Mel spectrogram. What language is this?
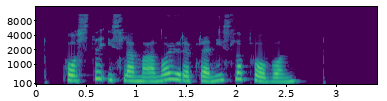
Esperanto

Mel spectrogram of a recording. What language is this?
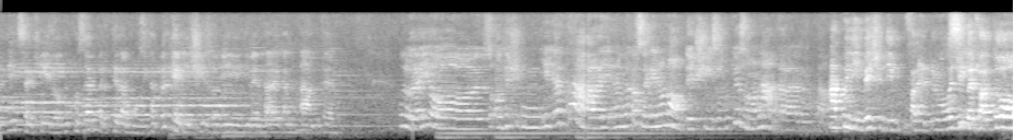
Italian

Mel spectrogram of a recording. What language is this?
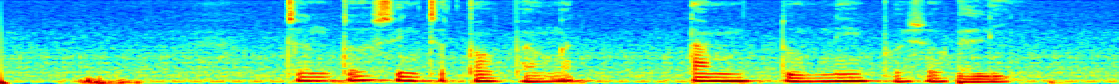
Javanese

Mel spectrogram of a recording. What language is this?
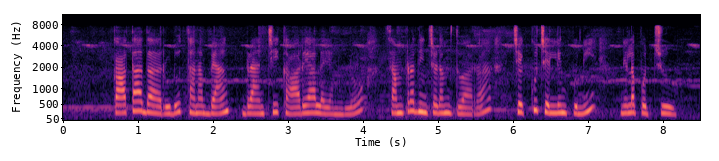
Telugu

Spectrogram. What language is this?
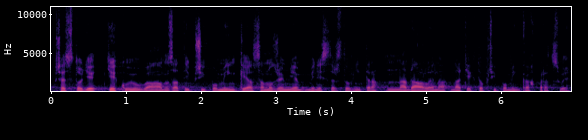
Czech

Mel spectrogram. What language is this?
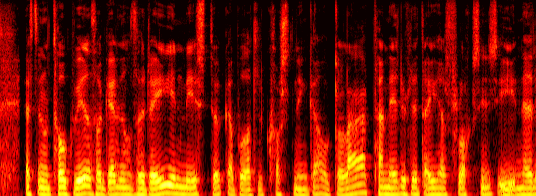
Icelandic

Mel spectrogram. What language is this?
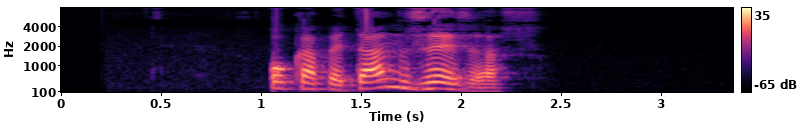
Greek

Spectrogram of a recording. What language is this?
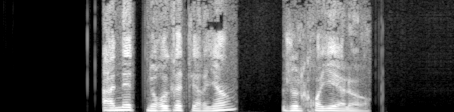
French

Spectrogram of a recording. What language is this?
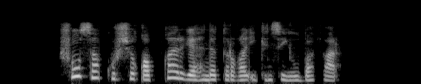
Bashkir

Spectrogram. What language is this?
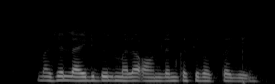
Marathi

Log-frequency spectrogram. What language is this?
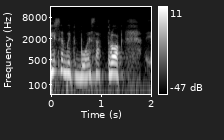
Portuguese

